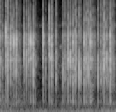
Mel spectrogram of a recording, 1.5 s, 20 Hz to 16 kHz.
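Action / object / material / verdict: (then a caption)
shake / aerosol spray paint can with metal mixing ball / metal / loose. An aerosol spray paint can is shaken before painting the valve covers of a 1972 Chevy Cheyenne, its mixing ball rattling loose inside. The sound is a rapid run of sharp, bright metallic clicks with almost no low end. The free-moving ball shows the paint is blending properly.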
